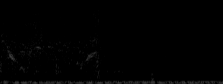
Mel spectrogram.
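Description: Faint rustling of a birthday banner being unfolded and held up, fading out about a second in, leaving near silence with a low steady hum.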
